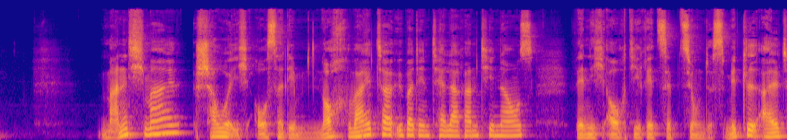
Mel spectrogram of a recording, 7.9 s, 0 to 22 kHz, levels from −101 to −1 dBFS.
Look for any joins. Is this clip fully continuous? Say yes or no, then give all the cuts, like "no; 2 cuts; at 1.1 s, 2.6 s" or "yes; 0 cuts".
yes; 0 cuts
